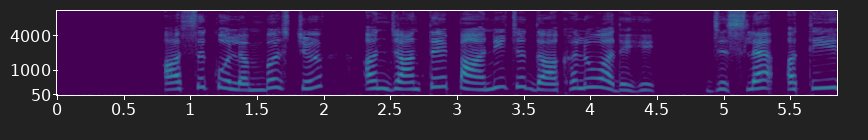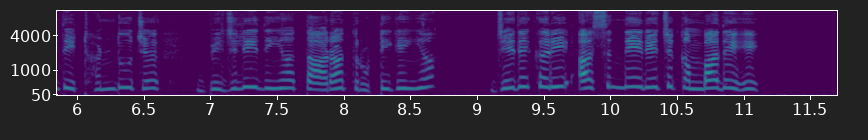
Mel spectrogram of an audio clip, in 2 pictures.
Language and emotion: Dogri, fearful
